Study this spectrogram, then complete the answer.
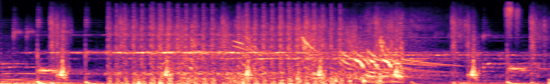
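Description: Enemy gunfire in Oddworld: Munch's Oddysee, with a run of sharp shots and bursts repeating over several seconds against a busy game background.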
